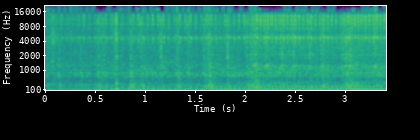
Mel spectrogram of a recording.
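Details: 2011 Yamaha FZ-16 single-cylinder cold start after about 7 months unused, fitted with a 150 carburettor due to misfiring; uneven lumpy idle about three or four beats a second, slowly firming up; rough idle after long storage.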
